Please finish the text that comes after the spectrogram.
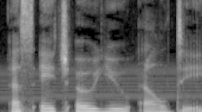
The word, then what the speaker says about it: should: O O's third sound and a silent l Spell should out loud s h o u l d should number 12 shall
